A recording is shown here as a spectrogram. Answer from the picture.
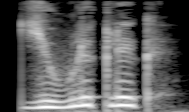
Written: julegløgg

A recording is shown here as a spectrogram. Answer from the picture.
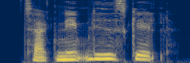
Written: taknemmelighedsgæld

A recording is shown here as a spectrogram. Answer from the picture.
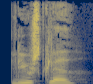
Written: livsglad

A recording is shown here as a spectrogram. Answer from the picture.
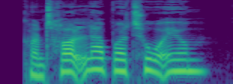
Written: kontrollaboratorium

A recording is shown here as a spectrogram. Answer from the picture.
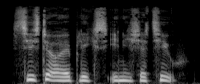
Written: sidsteøjebliksinitiativ

